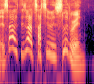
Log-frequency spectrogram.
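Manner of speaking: put-on tipsy, high, boozy, blurted drunken voice. Retelling asking about a tattoo: imitating own drunken speech. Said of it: "I drunkenly went".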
